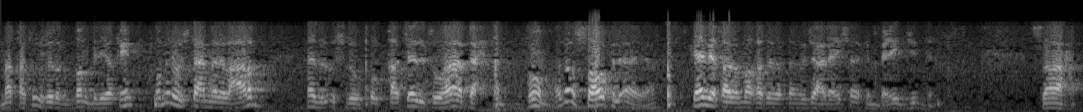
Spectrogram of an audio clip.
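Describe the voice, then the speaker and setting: A man's voice: medium pitch, a little hiss or hum. A man with an Algerian Arabic accent, an Islamic scholar giving a classroom grammar lesson who explains step by step and keeps checking that his students follow. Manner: explains step by step, often asks students "understood?". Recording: echoey room on a tinny, phone-like line.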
